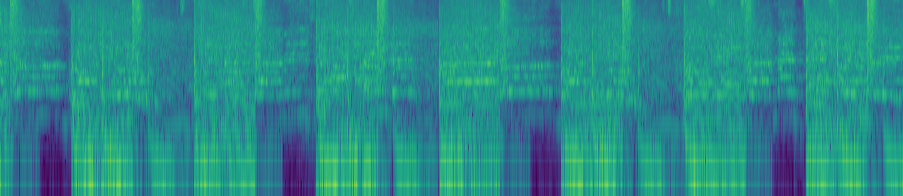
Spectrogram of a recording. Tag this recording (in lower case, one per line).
music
